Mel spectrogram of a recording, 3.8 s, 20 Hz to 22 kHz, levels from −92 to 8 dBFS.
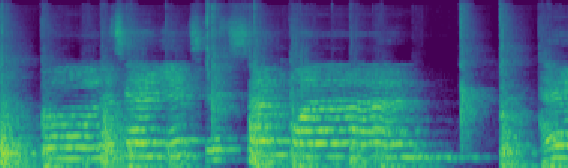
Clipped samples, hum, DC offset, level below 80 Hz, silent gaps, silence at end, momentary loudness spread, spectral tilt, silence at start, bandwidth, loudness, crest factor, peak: under 0.1%; none; under 0.1%; -34 dBFS; none; 0 s; 9 LU; -5.5 dB/octave; 0 s; over 20 kHz; -14 LUFS; 14 dB; 0 dBFS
